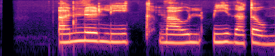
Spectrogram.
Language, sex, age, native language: Icelandic, female, 9, Icelandic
